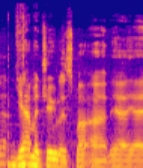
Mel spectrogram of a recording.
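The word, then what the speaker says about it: Majula: The Hub would count as Dark Souls 2 Mula is that how you say it yeah Mula yeah yeah it's exactly that and I know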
